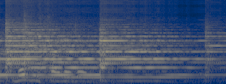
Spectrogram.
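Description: A bell struck twice, about a second apart, its ringing tones hanging on and slowly fading.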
